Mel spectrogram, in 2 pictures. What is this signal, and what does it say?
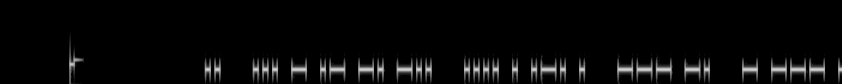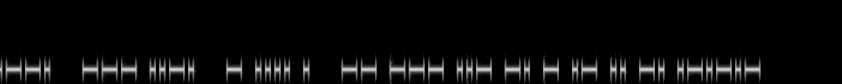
Morse code, heard as a keyed tone, about 25 wpm, 700 Hz. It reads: I STAND HERE ON TOP OF THE MOUNTAIN.
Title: Sentences from Top 1000 Words - Review Part 1 - 25wpm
